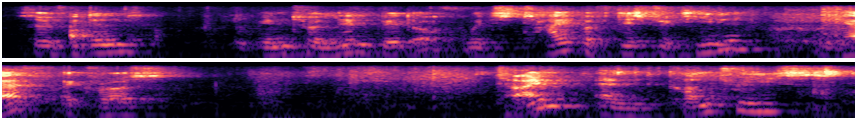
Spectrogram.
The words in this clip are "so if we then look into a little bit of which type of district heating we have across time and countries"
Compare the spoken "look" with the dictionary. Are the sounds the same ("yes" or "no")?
no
